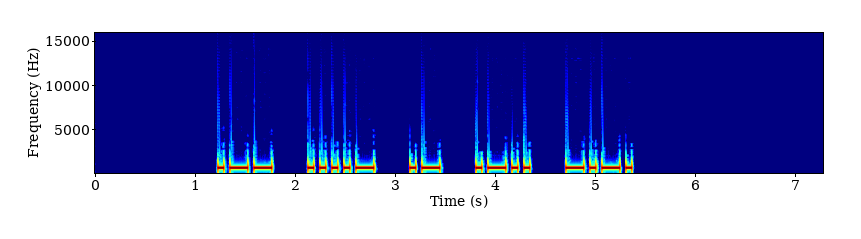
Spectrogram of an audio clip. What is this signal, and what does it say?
Morse code, heard as a keyed tone, about 19 wpm, spaced as for 14 wpm, 700 Hz. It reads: W4ALC
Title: 179 Lesson 29g - Slash - Call Signs 20wpm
